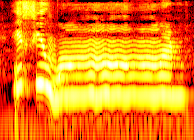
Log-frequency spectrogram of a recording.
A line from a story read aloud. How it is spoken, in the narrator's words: he cried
